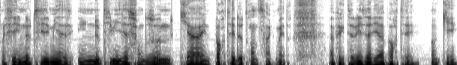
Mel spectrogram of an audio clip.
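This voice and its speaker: Dry and close with no echo, a man's voice has a dark, mellow tone and a fairly low pitch. He talks at a fairly quick pace with ordinary pitch variation. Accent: Belgian. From Belgium. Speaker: gaming streamer. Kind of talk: gameplay commentary. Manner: casual, hesitant with many fillers. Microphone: new microphone.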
